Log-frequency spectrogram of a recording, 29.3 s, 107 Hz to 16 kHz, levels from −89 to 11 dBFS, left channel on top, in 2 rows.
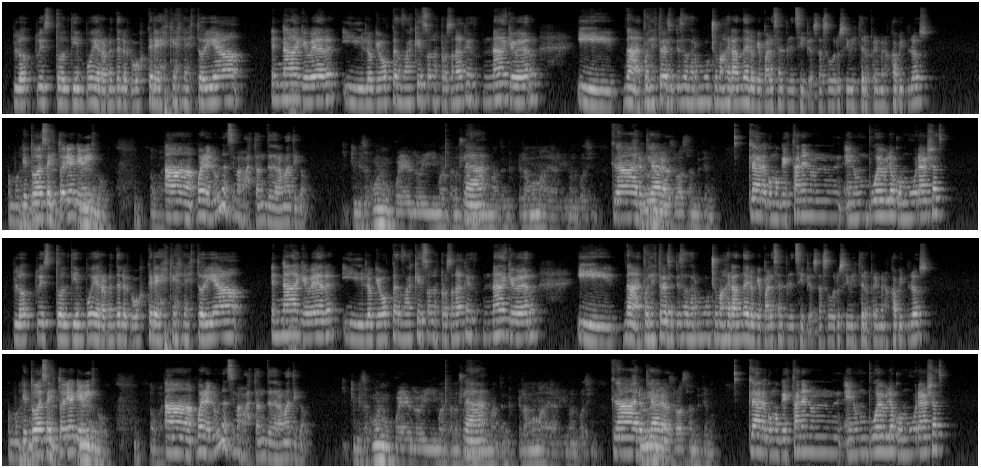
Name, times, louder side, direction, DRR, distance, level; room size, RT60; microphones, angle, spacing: voice 1, 0.2-3.5 4.0-13.9 14.7-16.0 17.1-19.2 21.6-21.9 23.8-24.7 25.9-28.7, equal, 10° right, 2 dB, 0.7 m, -28 dB
voice 2, 14.9-15.5 15.8-17.1 19.9-23.6 24.2-25.3 27.3-27.4, right 2 dB, 45° right, -3 dB, 1.6 m, -35 dB
3.6 x 2.2 x 3.8 m, 0.37 s
head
